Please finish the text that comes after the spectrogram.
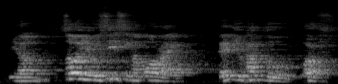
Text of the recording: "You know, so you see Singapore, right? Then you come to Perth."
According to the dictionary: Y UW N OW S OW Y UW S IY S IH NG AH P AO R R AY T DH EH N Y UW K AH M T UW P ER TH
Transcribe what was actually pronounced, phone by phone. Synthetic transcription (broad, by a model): Y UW N OW S OW Y UW S IY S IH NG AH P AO L R AY T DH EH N Y UW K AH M T UW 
